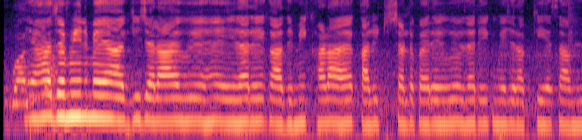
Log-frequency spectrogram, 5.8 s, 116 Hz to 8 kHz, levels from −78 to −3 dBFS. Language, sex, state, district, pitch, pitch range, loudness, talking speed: Hindi, female, Delhi, New Delhi, 195 Hz, 190-205 Hz, -18 LUFS, 235 wpm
